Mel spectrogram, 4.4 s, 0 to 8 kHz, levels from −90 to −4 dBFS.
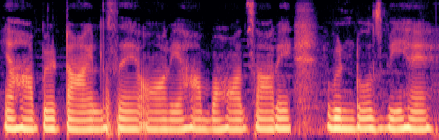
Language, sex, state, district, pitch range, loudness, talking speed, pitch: Hindi, female, Punjab, Kapurthala, 160-170 Hz, -15 LUFS, 150 wpm, 165 Hz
